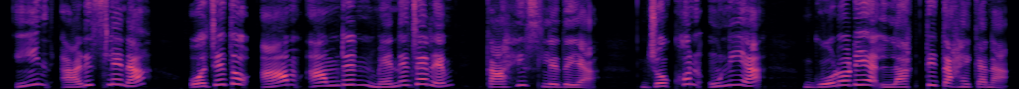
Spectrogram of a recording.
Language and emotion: Santali, angry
